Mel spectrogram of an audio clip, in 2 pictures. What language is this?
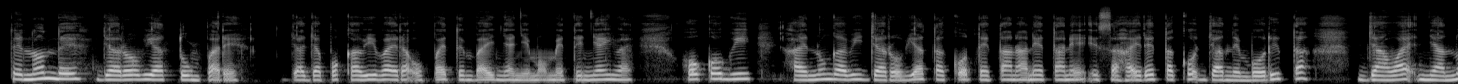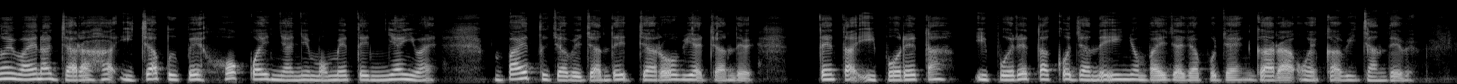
Eastern Bolivian Guaraní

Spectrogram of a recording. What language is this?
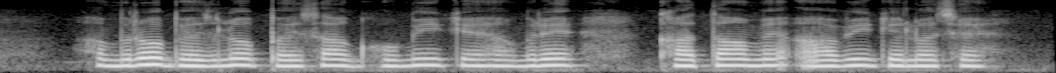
Maithili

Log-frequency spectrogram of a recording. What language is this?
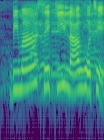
Magahi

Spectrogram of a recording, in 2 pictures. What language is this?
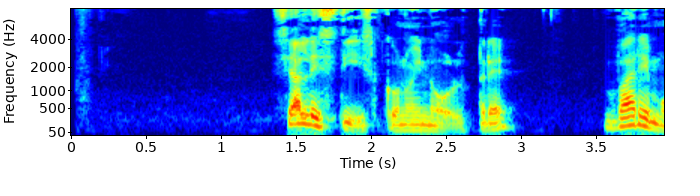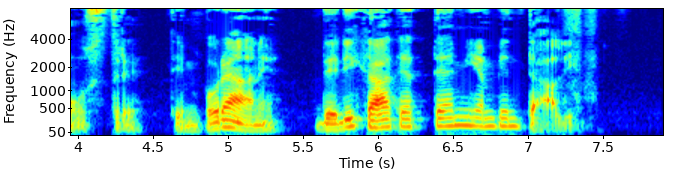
Italian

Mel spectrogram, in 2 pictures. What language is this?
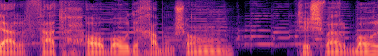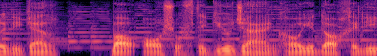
Persian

